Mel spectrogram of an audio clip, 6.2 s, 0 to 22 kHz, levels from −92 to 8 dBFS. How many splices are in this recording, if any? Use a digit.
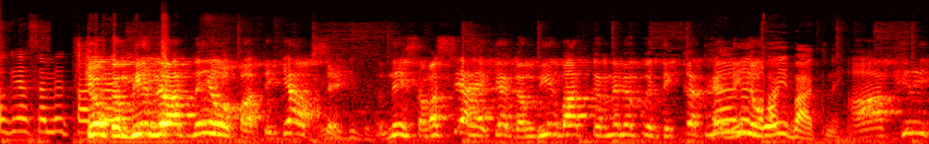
1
